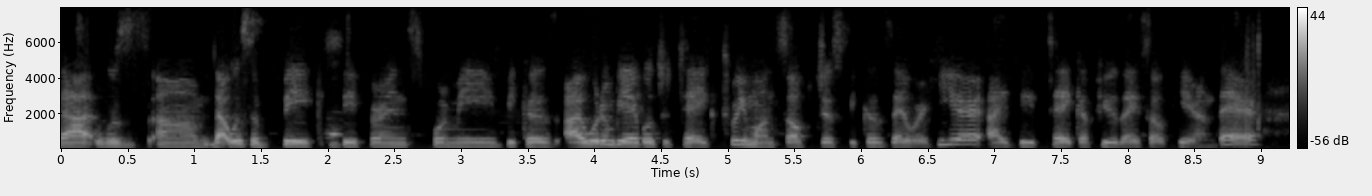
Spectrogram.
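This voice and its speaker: The speaker goes at a moderate pace with hardly any pauses, using fairly even intonation in a Colombian accent. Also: woman, medium pitch for a woman. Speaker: business strategy and marketing coordinator. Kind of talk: panel discussion.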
